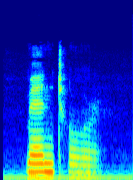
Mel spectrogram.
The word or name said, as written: mentor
